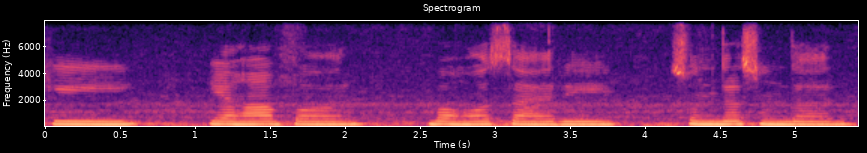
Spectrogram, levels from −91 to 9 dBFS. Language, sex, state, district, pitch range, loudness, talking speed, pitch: Hindi, female, Bihar, Kaimur, 205-215 Hz, -11 LUFS, 75 wpm, 210 Hz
